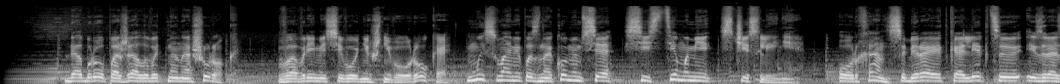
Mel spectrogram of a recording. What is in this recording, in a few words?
russian voice over male commercial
